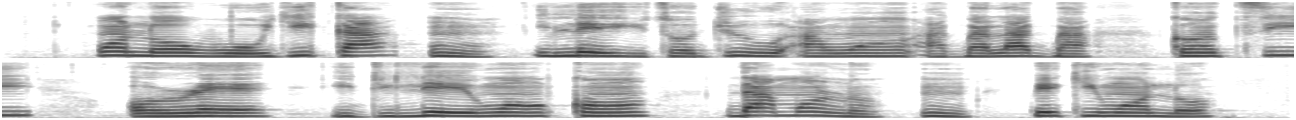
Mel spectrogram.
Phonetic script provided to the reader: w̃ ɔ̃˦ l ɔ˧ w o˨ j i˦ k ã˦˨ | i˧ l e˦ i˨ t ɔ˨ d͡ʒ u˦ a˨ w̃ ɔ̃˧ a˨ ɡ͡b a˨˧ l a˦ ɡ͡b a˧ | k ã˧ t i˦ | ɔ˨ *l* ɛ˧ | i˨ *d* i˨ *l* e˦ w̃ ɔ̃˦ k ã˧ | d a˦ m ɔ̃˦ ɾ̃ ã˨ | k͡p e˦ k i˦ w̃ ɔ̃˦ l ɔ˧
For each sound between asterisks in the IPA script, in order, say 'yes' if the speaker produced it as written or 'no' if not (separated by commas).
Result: no, yes, yes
